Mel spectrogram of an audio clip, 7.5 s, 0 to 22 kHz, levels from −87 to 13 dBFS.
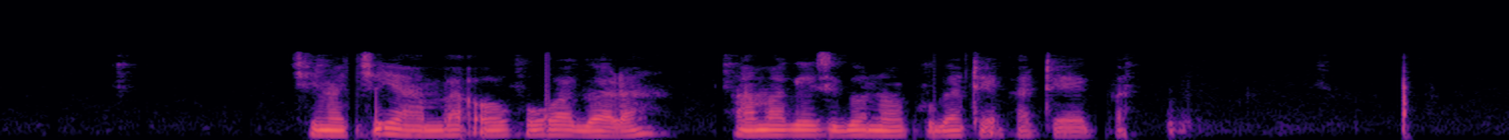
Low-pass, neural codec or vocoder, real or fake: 5.4 kHz; vocoder, 24 kHz, 100 mel bands, Vocos; fake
